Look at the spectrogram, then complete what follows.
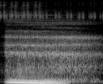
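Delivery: long falling sigh of relief; relieved sigh. Acted. Vampire spared by the farmer, relieved sigh. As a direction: let the tension out in a breath. Farmer has lowered the weapon.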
